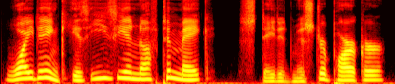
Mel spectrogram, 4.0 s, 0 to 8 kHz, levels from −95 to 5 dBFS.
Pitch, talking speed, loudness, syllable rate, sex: 170 Hz, 150 wpm, -18 LUFS, 4.1 syllables/s, male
